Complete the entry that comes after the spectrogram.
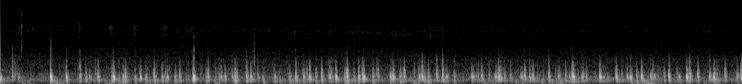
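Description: Long painted nails scratch quickly over the surface of a pale pink silicone binaural microphone ear. A steady run of rapid, soft, dry scratching strokes follows, centered in the low midrange with little deep bass or high hiss. Each stroke cuts off almost instantly.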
